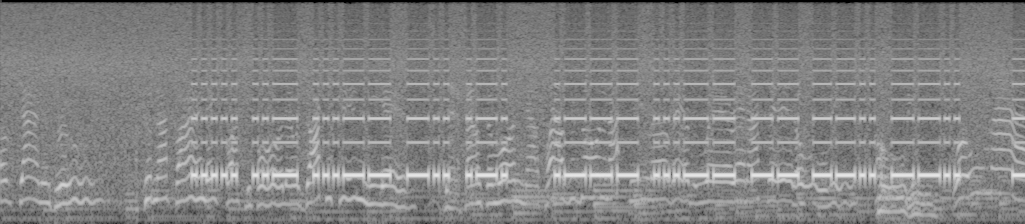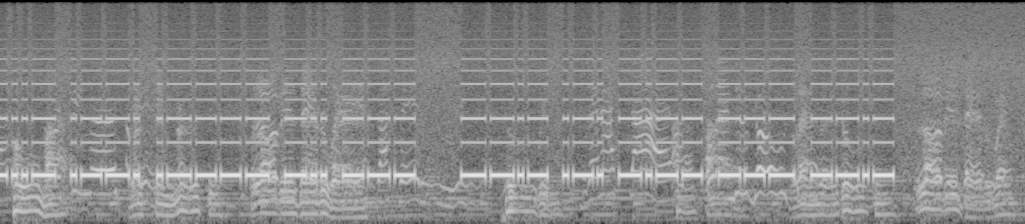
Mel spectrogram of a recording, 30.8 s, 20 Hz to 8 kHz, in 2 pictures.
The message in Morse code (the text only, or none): 5U3DR J3MZZ XP1DO QRYOQ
